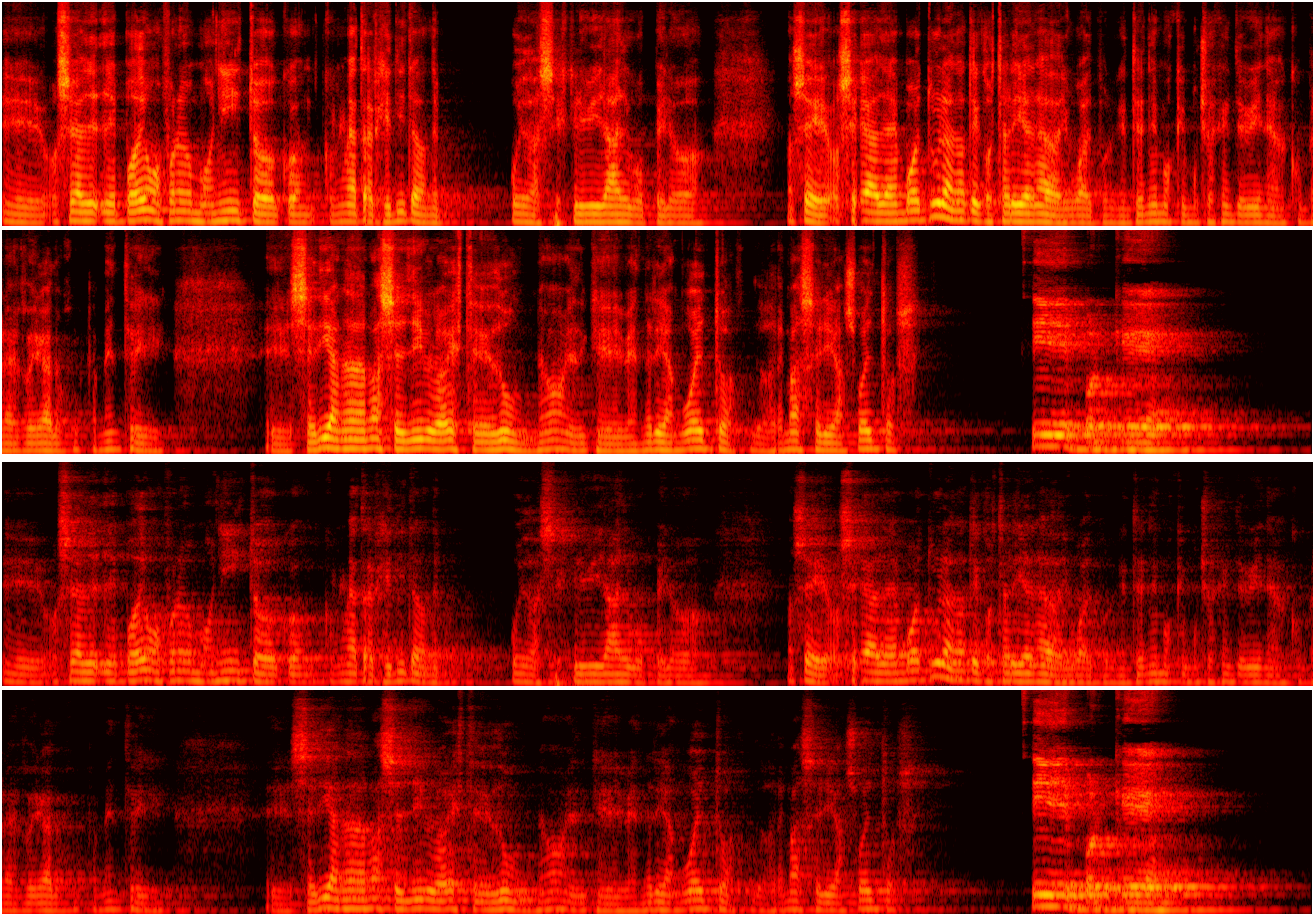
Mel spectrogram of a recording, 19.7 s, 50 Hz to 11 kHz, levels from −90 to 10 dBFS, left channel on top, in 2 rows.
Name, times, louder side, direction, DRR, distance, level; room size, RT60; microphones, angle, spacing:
voice 1, 0.0-3.3 3.8-16.7, left 9 dB, 70° left, 0.3 m, -32 dB
voice 2, 17.6-18.5, equal, 10° right, 1.4 m, -30 dB
10.5 x 8.4 x 5.2 m
head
